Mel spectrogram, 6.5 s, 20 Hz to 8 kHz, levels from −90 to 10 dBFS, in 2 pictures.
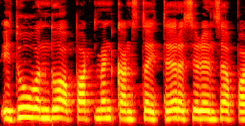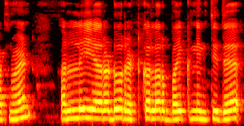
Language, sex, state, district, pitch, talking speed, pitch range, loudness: Kannada, male, Karnataka, Bangalore, 200 Hz, 110 wpm, 190-210 Hz, -13 LUFS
